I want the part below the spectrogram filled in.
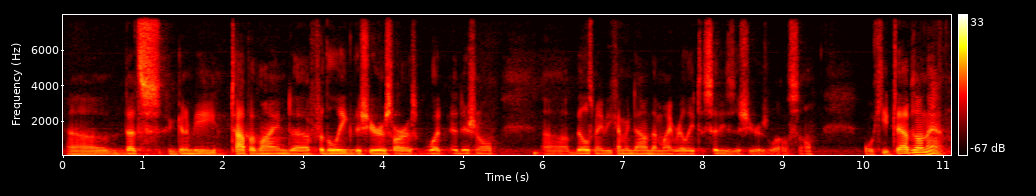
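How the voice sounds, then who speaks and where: An American man speaks in a low voice, reporting informally at a council meeting. His delivery is halting and full of fillers, and faint room noise sits behind him. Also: steady tone. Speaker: mayor giving board updates at a council meeting. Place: large council chamber, indoors. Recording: clear background room noise from meeting chamber.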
